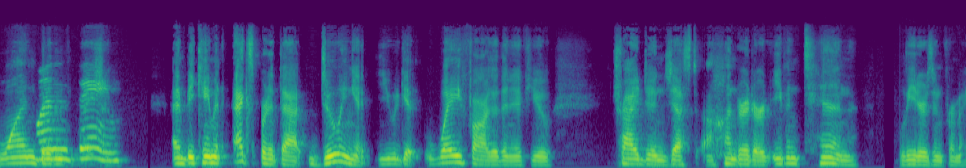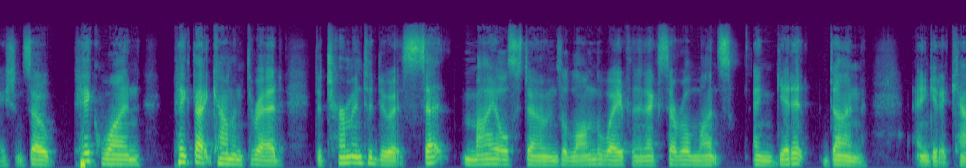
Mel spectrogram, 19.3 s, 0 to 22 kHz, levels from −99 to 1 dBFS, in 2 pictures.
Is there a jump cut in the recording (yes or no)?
yes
